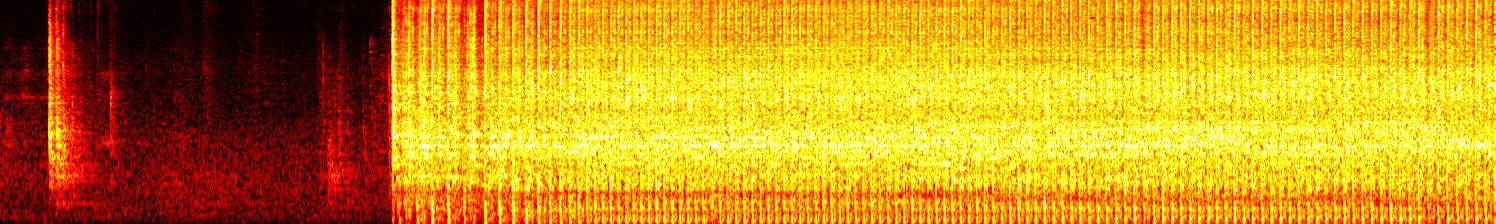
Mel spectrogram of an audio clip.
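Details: Gravely L single-cylinder starting right after its Wico magneto timing was set, piston at TDC on compression and the coupler lined up to the dots. After a few quiet seconds it fires into crisp, evenly spaced pops: normal running.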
